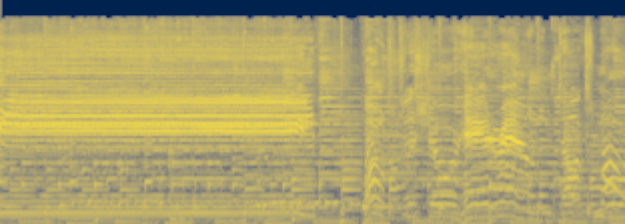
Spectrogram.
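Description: Acoustic string-band song: a long sung note held for about three seconds, then more sung melody, over a steady bass beat and picked acoustic strings.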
